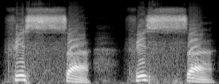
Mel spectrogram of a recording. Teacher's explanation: Artinya lamnya dianggap tidak ada sehingga langsung diidgamkan ke huruf sin sehingga sin-nya berharakat tasdid. Seakan-akan s-nya dua. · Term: alif lam syamsiyah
